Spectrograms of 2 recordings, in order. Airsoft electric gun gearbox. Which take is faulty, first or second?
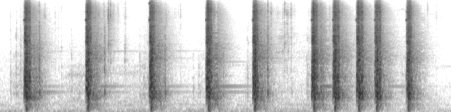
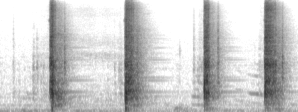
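second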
